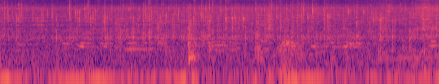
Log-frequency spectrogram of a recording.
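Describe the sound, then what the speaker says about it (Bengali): Chopped tomato frying with browned onion and ginger in a pan, a continuous close sizzle with soft stirring movements, alone without voices. "টমেটোটা দিয়ে আবার একবার ভালোভাবে কষিয়ে নিতে হবে যতক্ষণ না টমেটোটা গলে যায়"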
